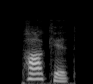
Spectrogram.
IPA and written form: ˈpɒkɪt (pocket)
